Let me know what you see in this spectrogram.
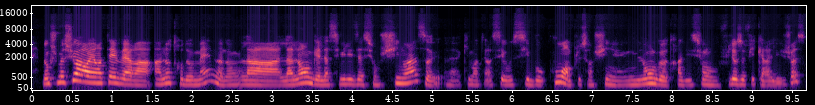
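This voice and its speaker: Against a quiet background, a woman with an Italian accent talks at a fairly quick pace and medium pitch, with lively intonation, big swings in loudness and hardly any pauses. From Italy. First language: Italian (speaking French). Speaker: data visualization consultant. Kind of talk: conference presentation. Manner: hesitant, many fillers.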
